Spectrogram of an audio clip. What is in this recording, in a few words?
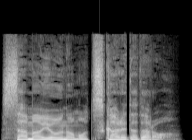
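Voice Japanese; dunarith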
